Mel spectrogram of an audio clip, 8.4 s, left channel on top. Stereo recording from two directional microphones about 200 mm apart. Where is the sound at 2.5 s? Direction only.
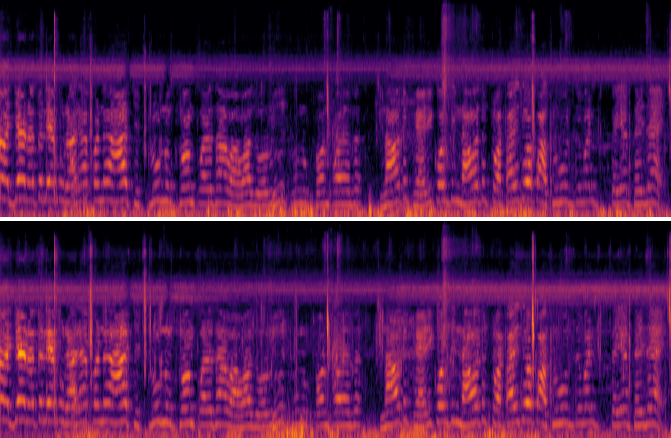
20° left (ahead or behind).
